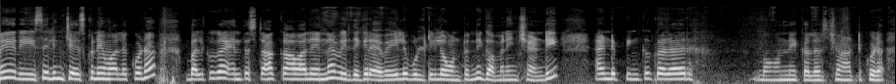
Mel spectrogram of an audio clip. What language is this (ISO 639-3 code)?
tel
